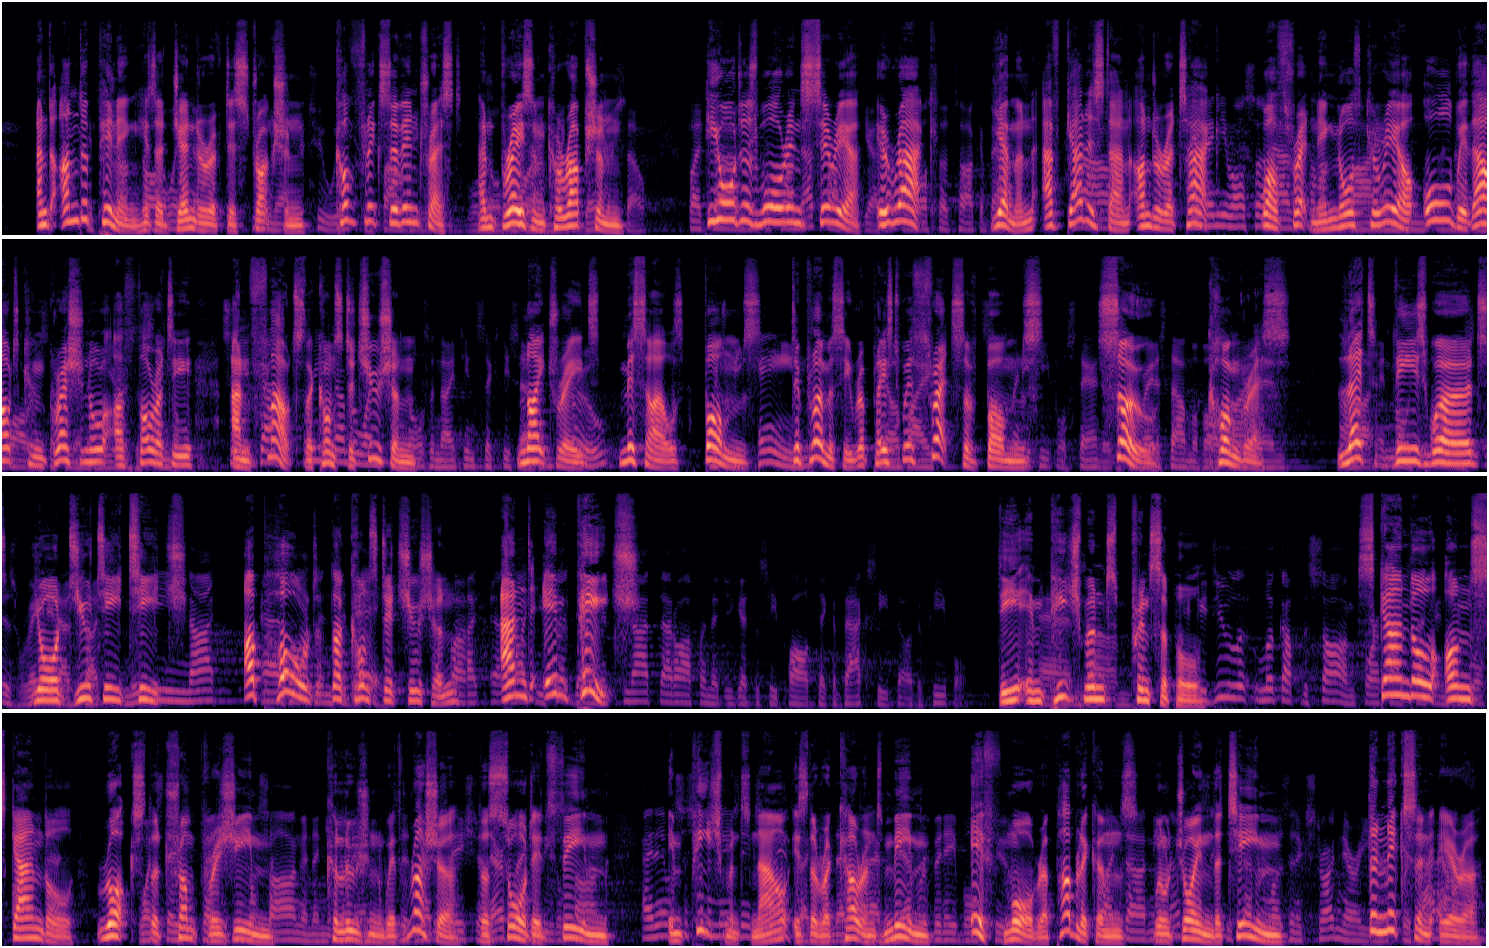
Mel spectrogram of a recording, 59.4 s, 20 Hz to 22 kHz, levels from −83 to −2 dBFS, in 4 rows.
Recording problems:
voice in the background; noticeable; throughout; 20 dB below the speech

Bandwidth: 16 kHz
